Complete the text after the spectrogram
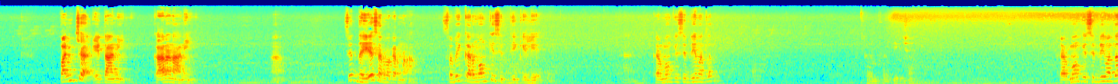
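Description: A man speaks calmly close to the microphone, in short bursts with pauses.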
